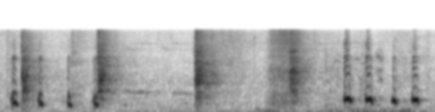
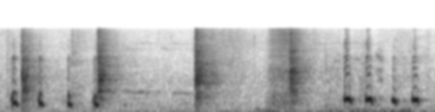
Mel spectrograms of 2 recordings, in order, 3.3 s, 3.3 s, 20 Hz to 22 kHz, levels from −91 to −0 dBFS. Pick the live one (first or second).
second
